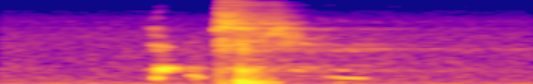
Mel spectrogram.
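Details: A quick catch of breath then one sharp, voiced sneeze in a quiet room while braiding hair; an ordinary single sneeze.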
